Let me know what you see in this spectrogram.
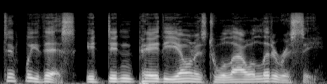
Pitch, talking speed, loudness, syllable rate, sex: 120 Hz, 185 wpm, -14 LUFS, 5.6 syllables/s, male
